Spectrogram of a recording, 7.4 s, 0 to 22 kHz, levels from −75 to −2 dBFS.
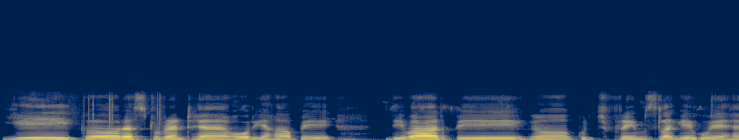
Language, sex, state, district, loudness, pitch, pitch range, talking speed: Hindi, female, Uttar Pradesh, Lalitpur, -17 LUFS, 180 Hz, 175-190 Hz, 120 wpm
